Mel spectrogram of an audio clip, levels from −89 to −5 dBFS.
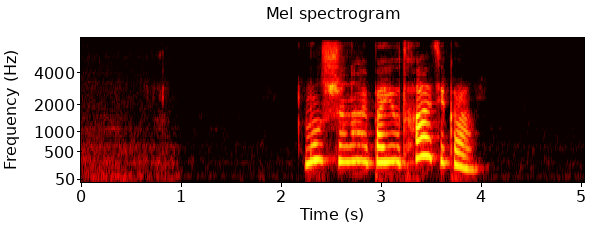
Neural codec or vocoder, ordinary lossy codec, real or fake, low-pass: vocoder, 22.05 kHz, 80 mel bands, WaveNeXt; AAC, 48 kbps; fake; 7.2 kHz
